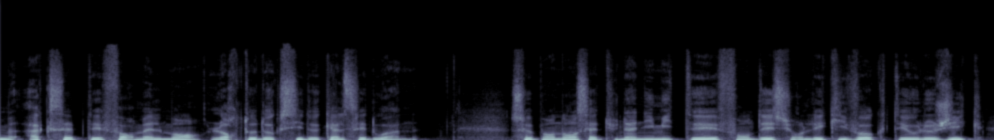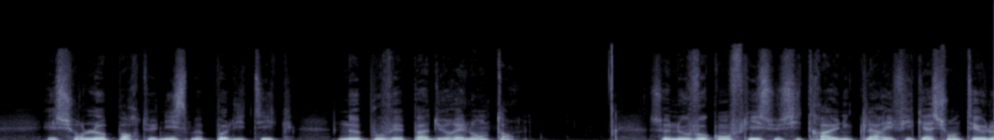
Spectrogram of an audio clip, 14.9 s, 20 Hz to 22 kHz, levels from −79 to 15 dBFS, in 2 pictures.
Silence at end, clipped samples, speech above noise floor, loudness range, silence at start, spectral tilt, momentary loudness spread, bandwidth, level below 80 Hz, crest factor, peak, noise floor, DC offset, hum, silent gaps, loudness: 0 s; under 0.1%; 54 dB; 2 LU; 0 s; -7.5 dB/octave; 6 LU; 14 kHz; -40 dBFS; 12 dB; -2 dBFS; -69 dBFS; under 0.1%; none; none; -15 LUFS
